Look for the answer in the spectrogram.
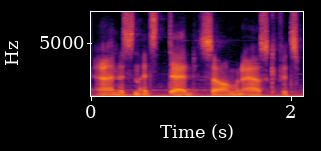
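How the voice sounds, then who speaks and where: A man's voice: low voice, completely flat delivery, fairly quick, bright, forceful tone, faint music behind. A man playing a tabletop roleplaying game, chatting casually about his moves with the group.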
